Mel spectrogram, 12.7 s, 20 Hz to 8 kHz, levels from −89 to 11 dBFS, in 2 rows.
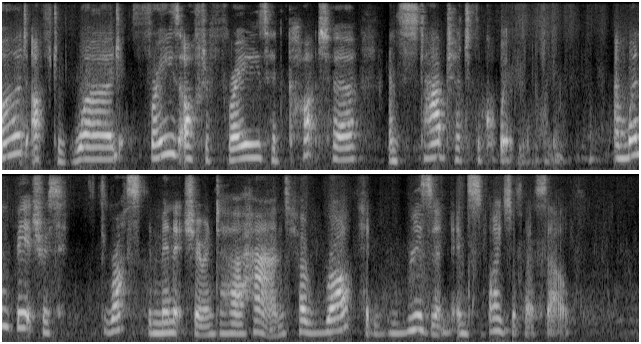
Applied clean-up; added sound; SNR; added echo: neural separator model SepFormer DNS4.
